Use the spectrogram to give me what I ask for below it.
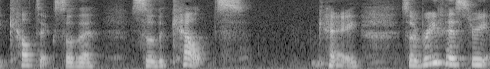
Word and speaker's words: Celts: welch and so forth the letter c is always k and celtic is celtic with a hard c so it should be celtic so the so the celts okay so a brief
